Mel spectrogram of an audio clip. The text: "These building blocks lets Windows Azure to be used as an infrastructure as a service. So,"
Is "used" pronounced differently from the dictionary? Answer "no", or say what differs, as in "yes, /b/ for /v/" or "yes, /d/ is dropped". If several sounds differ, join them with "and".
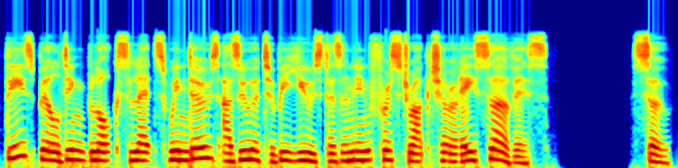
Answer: no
